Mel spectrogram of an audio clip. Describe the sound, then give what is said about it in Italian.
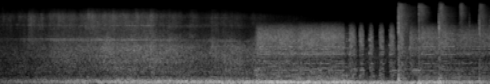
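A loud, steady airplane engine roar builds and holds, like an aircraft powering up for takeoff, with a broad rumbling drone and no voices; the plane is carrying a band and its manager back to New York. “Il giorno seguente la band, assieme al suo manager, sale sul primo aereo disponibile e torna a New York.”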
